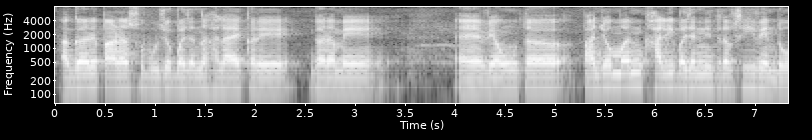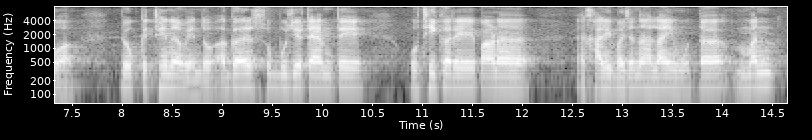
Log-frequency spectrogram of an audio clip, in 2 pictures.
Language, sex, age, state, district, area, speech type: Sindhi, male, 30-45, Gujarat, Surat, urban, spontaneous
